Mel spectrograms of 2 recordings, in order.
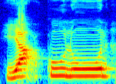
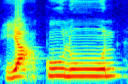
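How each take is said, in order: The two takes are said the same way.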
